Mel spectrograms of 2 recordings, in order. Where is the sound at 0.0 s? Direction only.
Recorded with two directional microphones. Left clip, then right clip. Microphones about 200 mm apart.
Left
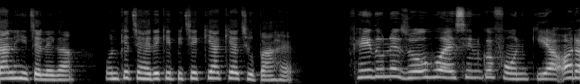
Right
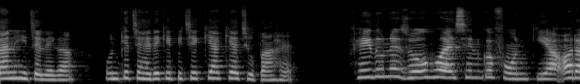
30° left (ahead or behind).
